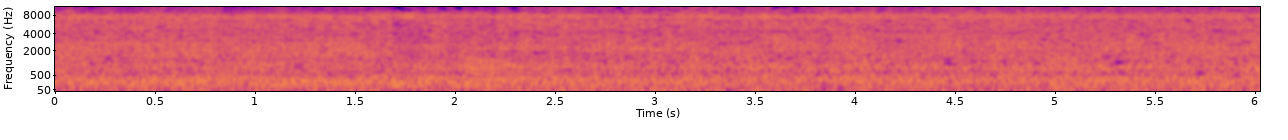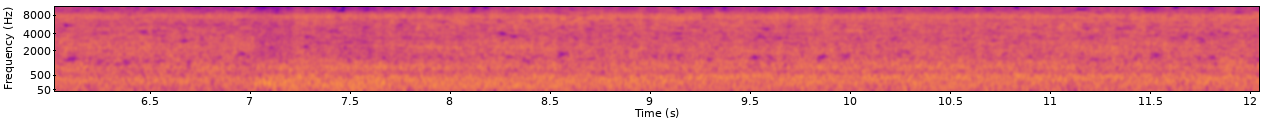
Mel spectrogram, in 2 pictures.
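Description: Passenger coaches of a Pakistan Railways express passing close at speed: a loud, steady noise of steel wheels running over the rail track. About seven seconds in the sound changes as the train rolls over a girder bridge.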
